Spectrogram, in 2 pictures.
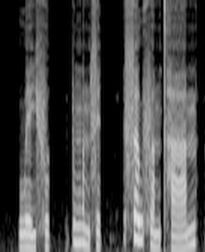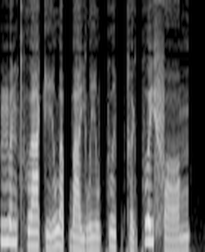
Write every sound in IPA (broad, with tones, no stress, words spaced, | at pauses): we˨˧jfʊ˧k̚ | pʊ˧ŋɐ˨msɪ˨k̚ | sɐ˥wfɐ˨˧mt̪ʰaː˨˥m | mɵ˥nkʷʰaː˧ kiː˨˥wɐ˧p̚waː˨jwiː˨w kʷiː˨p̚ kɵ˨˩ɥkʷɐ˥j fɔː˨˧ŋ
